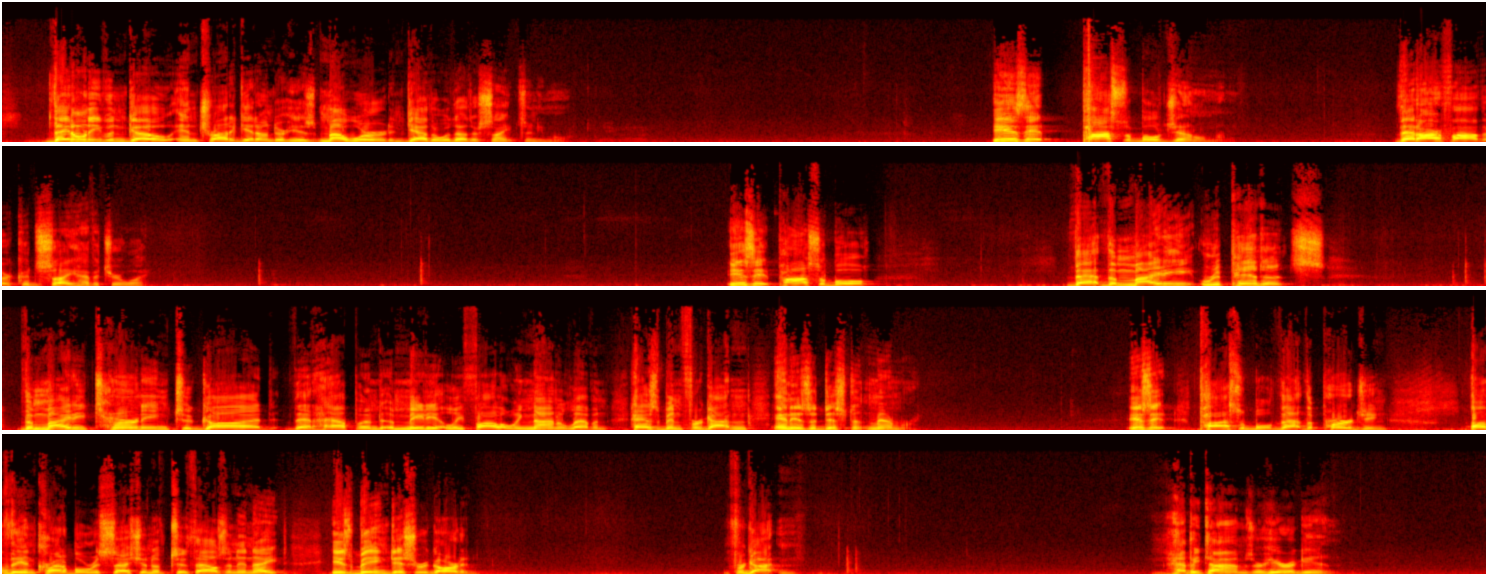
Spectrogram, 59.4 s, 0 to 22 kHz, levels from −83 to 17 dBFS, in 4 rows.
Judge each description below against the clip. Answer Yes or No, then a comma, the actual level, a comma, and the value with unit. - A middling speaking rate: No, slow, 80 wpm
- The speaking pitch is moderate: Yes, medium, 175 Hz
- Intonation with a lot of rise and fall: No, average, 3.8 semitones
